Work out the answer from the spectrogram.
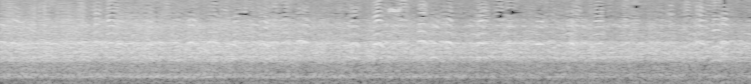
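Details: Close, intense honking from snow geese lifting off at Merced NWF, a thick chorus of barking calls that never pauses, with faint higher squeaks threaded through.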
